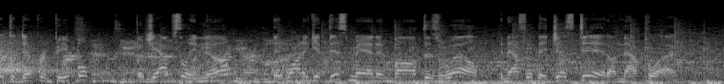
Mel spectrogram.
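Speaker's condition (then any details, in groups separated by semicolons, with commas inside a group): No condition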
